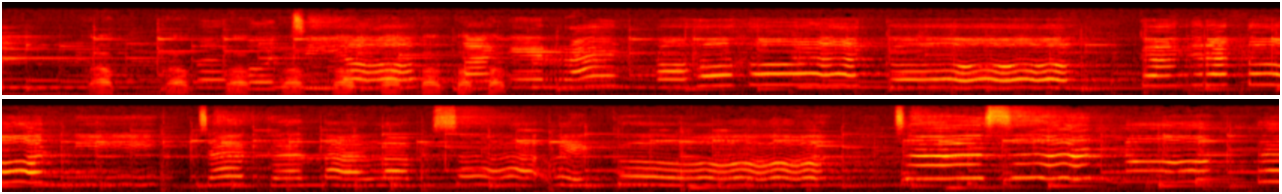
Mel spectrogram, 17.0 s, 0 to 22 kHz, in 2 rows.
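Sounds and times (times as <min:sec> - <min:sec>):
live ensemble music: 0:00.0 - 0:08.5
melody with strong vibrato: 0:00.0 - 0:17.0.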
